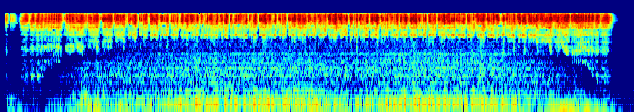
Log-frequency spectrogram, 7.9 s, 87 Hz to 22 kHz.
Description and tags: A recording of a broken elliptical exercise machine. Recorded with a Zoom H4 on 27 May 2013 in Neskowin, OR, USA.
accelerate, decelerate, elliptical, engine, exercise, hum, machine, motion, motor, squeak, whir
